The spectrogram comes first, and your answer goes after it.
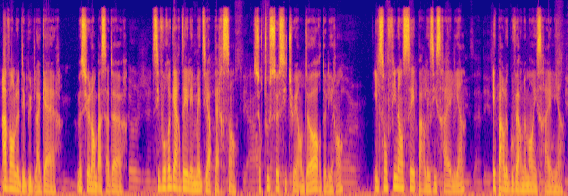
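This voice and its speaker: A man's voice: medium pitch, expressive, normal speed. A man's synthetic AI voice reading a translated interview as the interviewer.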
